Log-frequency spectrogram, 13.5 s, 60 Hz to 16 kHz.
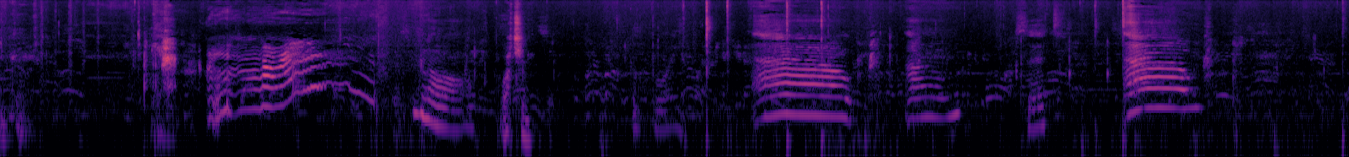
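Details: West Highland White Terrier puppy, a first-place puppy champion in April 2015 at Three Counties Showground, making odd noises indoors: bursts of harmonic, wavering whines and yodel-like cries that swoop up and down, with people talking quietly between them.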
